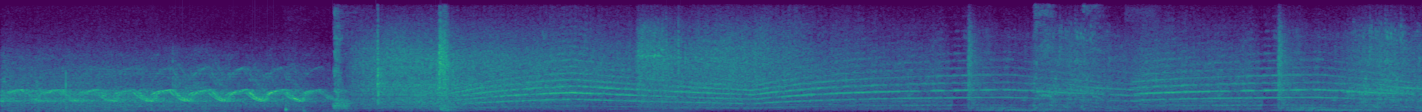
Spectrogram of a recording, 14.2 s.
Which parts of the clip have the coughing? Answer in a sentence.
The coughing can be heard from 2.9 to 3.6 s and from 10.3 to 11.6 s.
